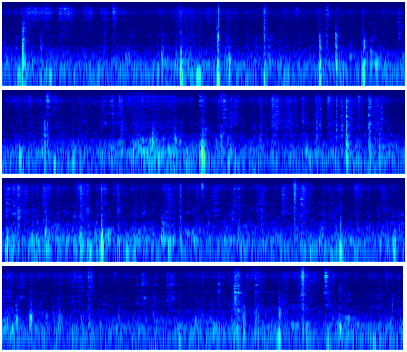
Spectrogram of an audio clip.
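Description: Scattered light taps and clicks of a knife slicing maki rolls and touching the plastic cutting board, with gloved hands handling the cut pieces, over a low steady kitchen hum. The taps come at an irregular pace, a few louder ones standing out.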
